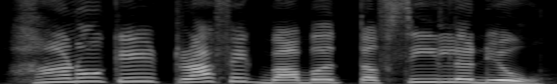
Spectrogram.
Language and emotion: Sindhi, neutral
